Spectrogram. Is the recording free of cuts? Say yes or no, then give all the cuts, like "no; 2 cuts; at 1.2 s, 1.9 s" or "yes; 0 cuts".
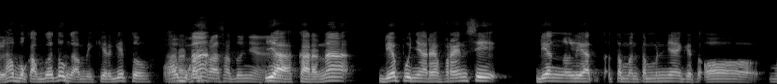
yes; 0 cuts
